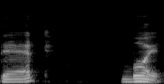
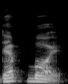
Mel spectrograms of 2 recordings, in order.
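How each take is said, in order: First: The t at the end of 'that' is fully pronounced. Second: Said fast, the t in 'that' is not fully pronounced.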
